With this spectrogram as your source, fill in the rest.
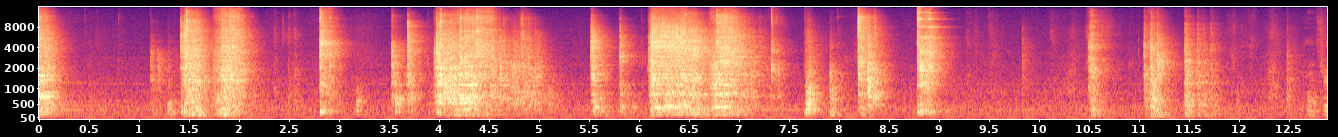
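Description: Four T30 screws come out of the bed of a Wildcat Sport, giving a series of close, loud bursts of whirring and rattling from a driver, separated by short pauses.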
